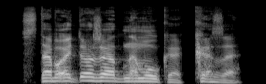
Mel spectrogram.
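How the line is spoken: Angry snort. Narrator (Russian): зло фыркнул

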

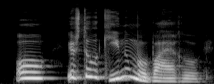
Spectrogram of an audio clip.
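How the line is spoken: Joyful exclamation. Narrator (Portuguese): exclamava alegremente Maurício

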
